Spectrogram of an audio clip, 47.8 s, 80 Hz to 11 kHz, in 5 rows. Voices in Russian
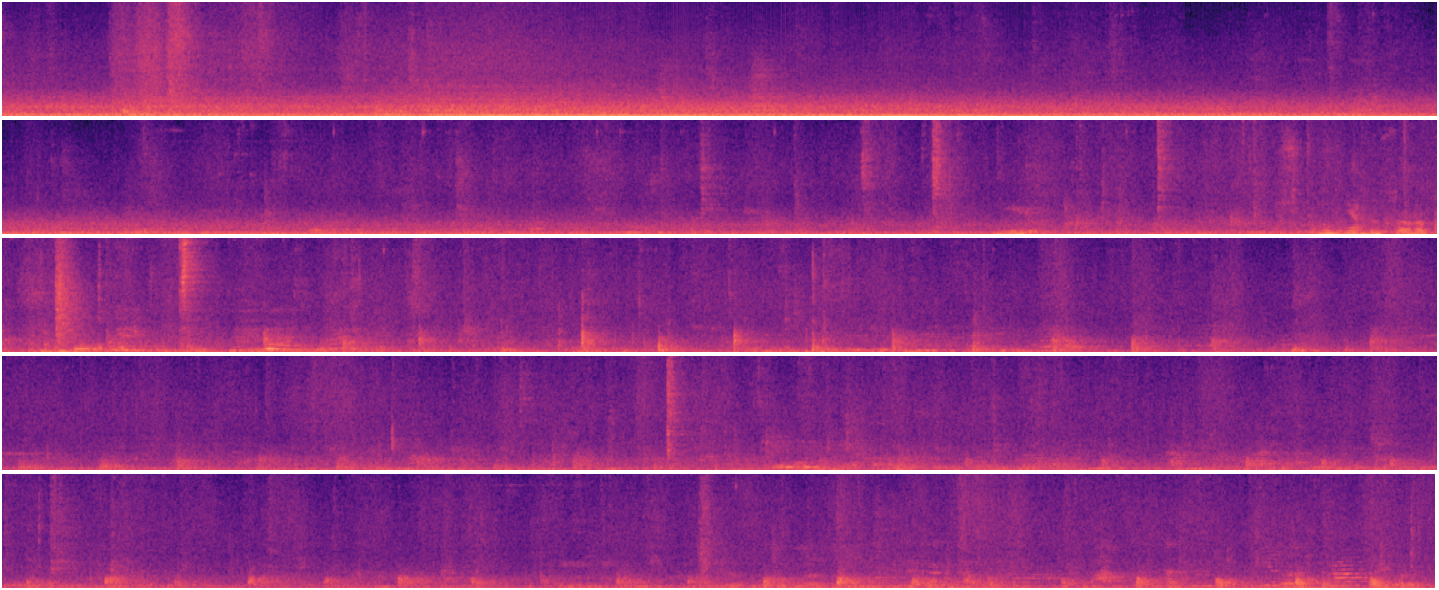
16.1s 21.9s

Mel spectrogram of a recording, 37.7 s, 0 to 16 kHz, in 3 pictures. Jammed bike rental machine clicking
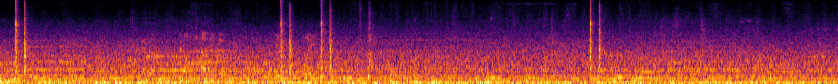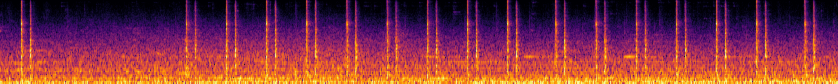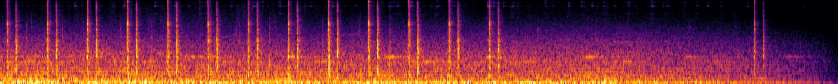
0.0s 0.8s, 4.0s 5.6s, 7.2s 9.6s, 12.2s 34.0s, 36.3s 36.8s

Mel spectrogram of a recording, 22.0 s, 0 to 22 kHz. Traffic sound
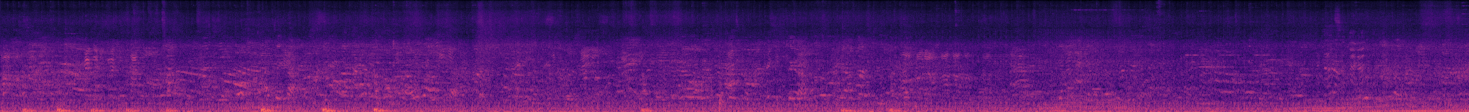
15.5s 22.0s

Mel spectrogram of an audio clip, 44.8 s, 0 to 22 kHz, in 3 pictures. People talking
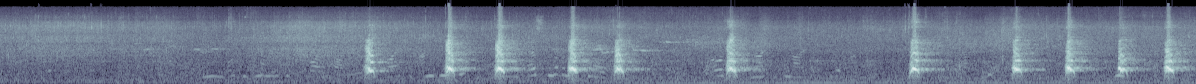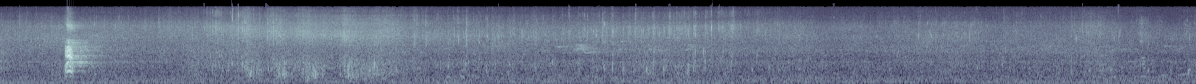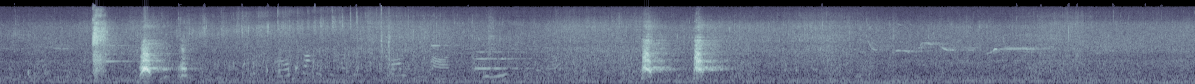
2.4s 8.1s, 8.8s 12.8s, 29.1s 30.1s, 33.4s 37.0s

